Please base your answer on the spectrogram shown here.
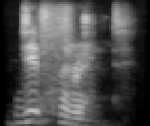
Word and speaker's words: different: doesn't exist anymore so instead of saying dada with three different syllables its dot dumb different friend ok almost so instead of diffident diffident diff rent different won't need want there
